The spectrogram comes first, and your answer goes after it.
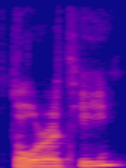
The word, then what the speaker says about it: Dougherty: I think his last name is pronounced as Dority, not Dority. Dor. Okay. Dority.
